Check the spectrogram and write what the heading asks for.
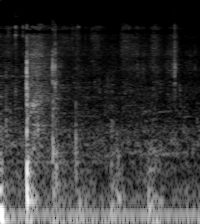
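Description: Wire cutters snipping thin wire: one sharp click about a quarter second in, then a few fainter ticks.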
